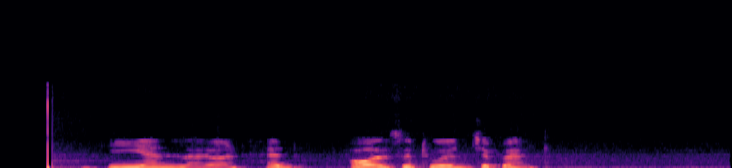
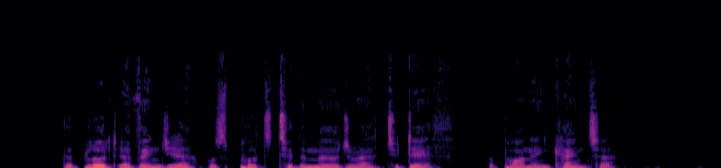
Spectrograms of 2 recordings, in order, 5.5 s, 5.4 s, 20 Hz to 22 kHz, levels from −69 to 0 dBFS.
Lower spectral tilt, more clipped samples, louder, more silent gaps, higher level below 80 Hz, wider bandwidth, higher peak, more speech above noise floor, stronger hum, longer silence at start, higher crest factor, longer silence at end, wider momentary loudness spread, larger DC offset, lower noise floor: about the same, -7 dB/octave vs -6 dB/octave; neither; first, -22 LUFS vs -35 LUFS; neither; second, -46 dBFS vs -40 dBFS; second, 11.5 kHz vs 15.5 kHz; first, -4 dBFS vs -14 dBFS; about the same, 27 dB vs 25 dB; neither; about the same, 0.35 s vs 0.45 s; about the same, 20 dB vs 20 dB; first, 1.35 s vs 0.15 s; about the same, 12 LU vs 13 LU; neither; second, -47 dBFS vs -57 dBFS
